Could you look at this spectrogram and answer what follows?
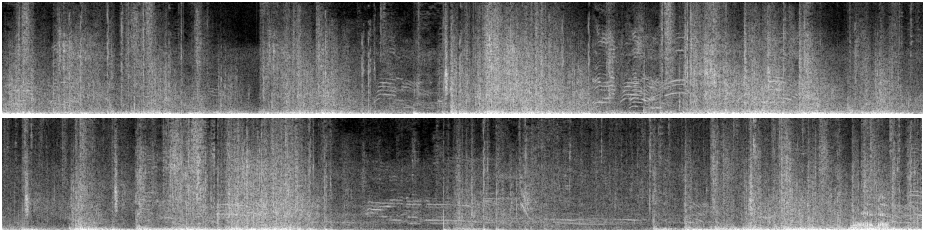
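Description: Civil War artillery in Ultimate General: Civil War fires over and over, with booming cannon and scattered musketry forming a dense, continuous battle din. Someone talks now and then beneath the gunfire.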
